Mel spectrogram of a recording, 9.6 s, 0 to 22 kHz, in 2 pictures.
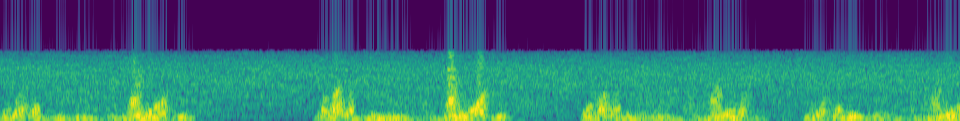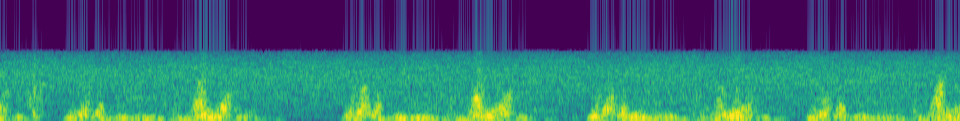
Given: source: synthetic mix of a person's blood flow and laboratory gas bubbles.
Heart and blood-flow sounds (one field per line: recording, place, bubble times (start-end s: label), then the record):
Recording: Doppler ultrasound of blood flow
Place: precordium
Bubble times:
4.92-5.04 s: bubbles
From the record:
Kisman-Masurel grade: 121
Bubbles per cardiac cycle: 1 to 2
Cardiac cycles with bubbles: 10 to 50%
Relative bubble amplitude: barely perceptible (0.100 to 0.250)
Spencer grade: 2 (many but less than half of the cardiac periods contain bubble signals, singularly or in groups)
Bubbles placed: only in the low amplitude regions of the cardiac cycle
